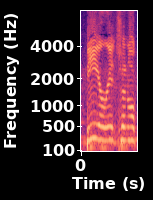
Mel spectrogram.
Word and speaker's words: BOriginal: Be Original Comedy, but it's just the letter. So if you spell it out, it's Boriginal Comedy. Not Aboriginal. No. It's actually at Boriginal Comedy. Yeah. Be Original, the letter B.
